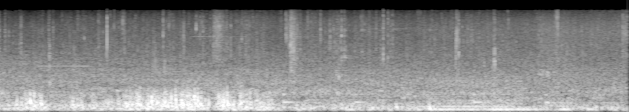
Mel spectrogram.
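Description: Wind buffeting a phone microphone over the low rumble of a stroller rolling along a paved path, with a few faint clicks.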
